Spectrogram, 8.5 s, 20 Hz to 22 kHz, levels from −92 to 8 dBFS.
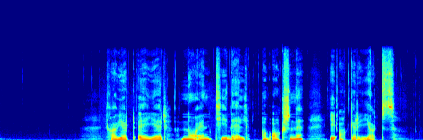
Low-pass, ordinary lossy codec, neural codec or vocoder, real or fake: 14.4 kHz; AAC, 96 kbps; none; real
